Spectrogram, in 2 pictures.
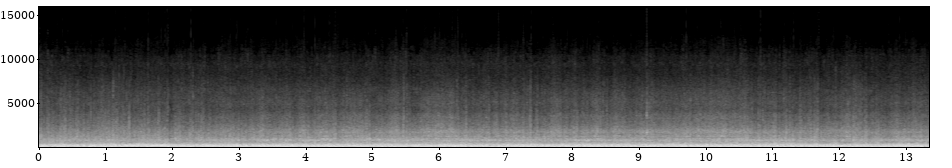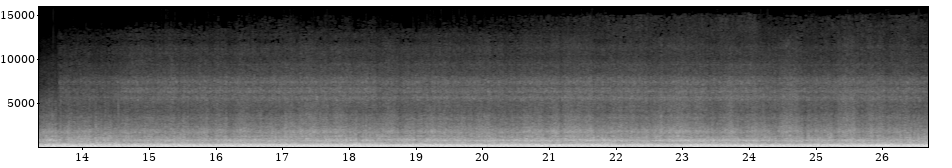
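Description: Bicycle tyres hum on smooth pavement.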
